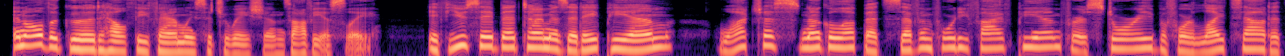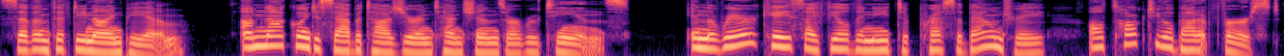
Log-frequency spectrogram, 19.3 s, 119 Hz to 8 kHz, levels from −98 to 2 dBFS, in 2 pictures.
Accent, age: American, 40-59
